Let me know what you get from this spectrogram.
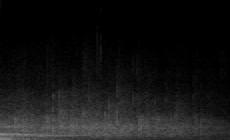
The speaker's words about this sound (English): Let's do a round of applause for the worship team.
